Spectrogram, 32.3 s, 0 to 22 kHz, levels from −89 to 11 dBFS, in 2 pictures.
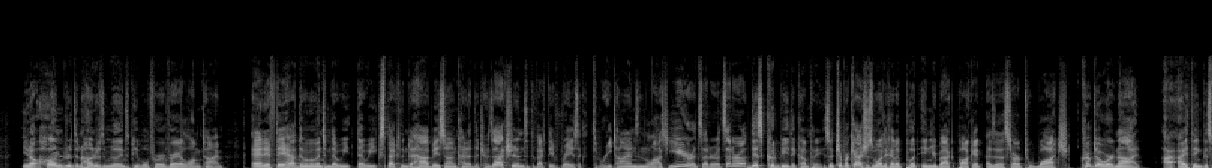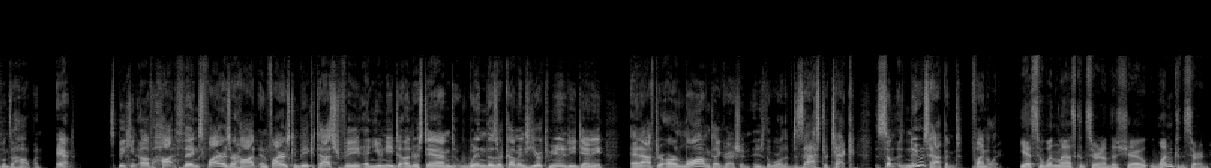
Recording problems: none

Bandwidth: 14.5 kHz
